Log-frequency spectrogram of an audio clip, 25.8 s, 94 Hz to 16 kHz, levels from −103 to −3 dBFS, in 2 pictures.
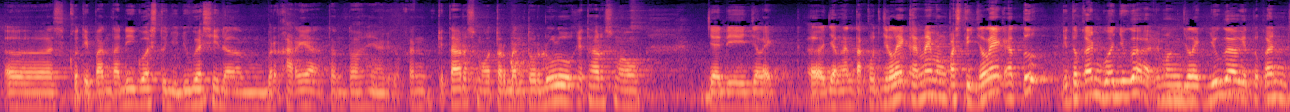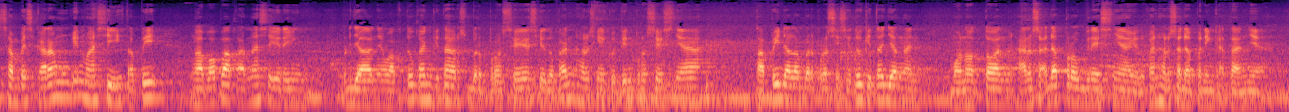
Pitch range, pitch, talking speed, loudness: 130-175 Hz, 150 Hz, 175 wpm, -22 LUFS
